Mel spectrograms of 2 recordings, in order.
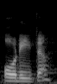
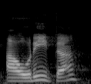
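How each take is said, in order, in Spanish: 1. Se omite la vocal inicial de la palabra. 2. La palabra empieza con su primera vocal completa. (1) "cuando omitimos el sonido inicial de una palabra" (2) "en lugar de decir"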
